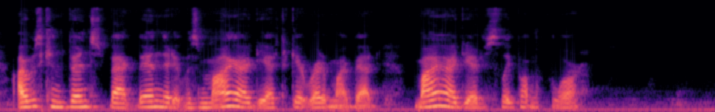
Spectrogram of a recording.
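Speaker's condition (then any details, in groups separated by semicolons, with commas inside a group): Cerebral palsy; walks flat-footed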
